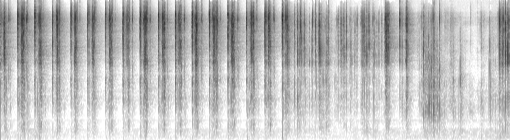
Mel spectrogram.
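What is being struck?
Ridged plastic screw cap on a plastic bottle.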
